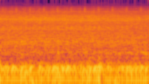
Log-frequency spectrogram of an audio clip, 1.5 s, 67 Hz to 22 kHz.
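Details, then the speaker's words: 76-year-old 1950 Dodge Meadowbrook L-head engine warm at idle, oil pressure good, temp steady, temp gun readings about 134–152, no leaks seen: low, even, smooth rumble with no miss, tick or knock; normal healthy idle. "I mean, does that sound good to you, or is that just me? That sounds pretty good."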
